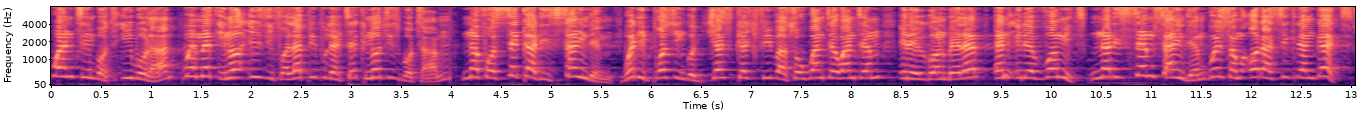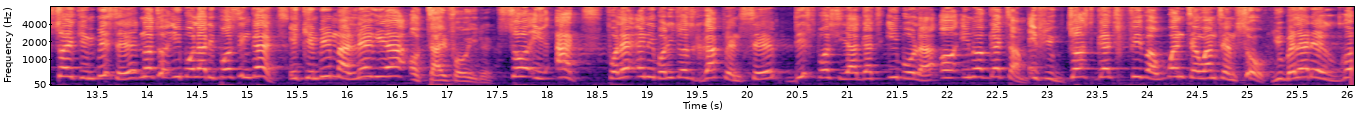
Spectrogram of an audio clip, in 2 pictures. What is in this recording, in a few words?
Krio, radio spots; ebola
